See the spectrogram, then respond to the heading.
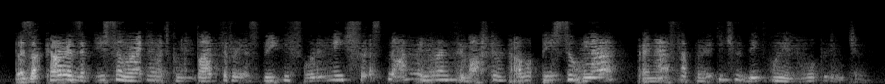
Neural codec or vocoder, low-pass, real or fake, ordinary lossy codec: codec, 44.1 kHz, 0.9 kbps, DAC; 19.8 kHz; fake; AAC, 24 kbps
